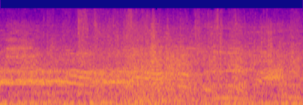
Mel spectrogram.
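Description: A wounded man groans in pain.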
